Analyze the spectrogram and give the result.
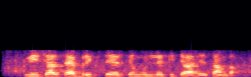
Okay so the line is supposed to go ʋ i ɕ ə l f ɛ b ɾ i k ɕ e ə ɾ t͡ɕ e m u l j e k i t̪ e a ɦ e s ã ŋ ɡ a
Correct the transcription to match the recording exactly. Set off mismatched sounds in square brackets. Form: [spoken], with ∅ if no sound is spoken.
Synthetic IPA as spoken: ʋ i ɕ [a] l f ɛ b ɾ i k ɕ e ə ɾ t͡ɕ e m u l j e k i t̪ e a ɦ e s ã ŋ ɡ a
